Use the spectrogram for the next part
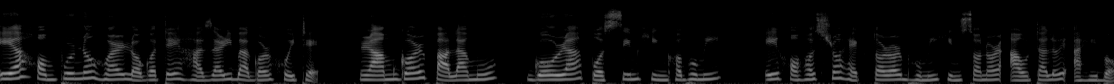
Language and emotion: Assamese, neutral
